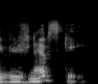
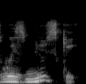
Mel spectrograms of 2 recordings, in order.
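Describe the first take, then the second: First: Wisniewski said as "vish-NEV-ski"; Polish pronunciation. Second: Wisniewski said as "wiz-NOO-ski"; Americanized Wisniewski, W sound and "noo" in the middle; anglicized pronunciation. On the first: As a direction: say Wisniewski the Polish way, "veesh-NEF-skee". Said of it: "it should be". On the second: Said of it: "they said it that way". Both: Shown as a demonstration.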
